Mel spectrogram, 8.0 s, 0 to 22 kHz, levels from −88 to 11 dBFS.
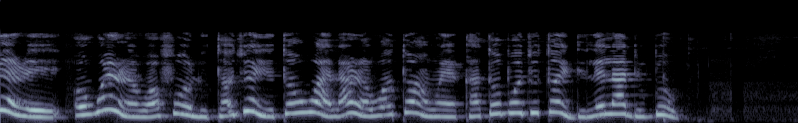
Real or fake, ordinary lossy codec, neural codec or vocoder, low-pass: real; none; none; 7.2 kHz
